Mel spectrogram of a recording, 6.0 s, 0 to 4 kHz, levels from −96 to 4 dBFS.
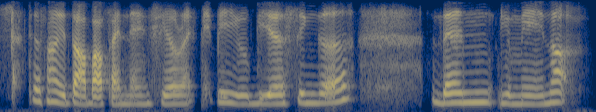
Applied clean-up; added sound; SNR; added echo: neural mask model Resemble Enhance denoiser.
